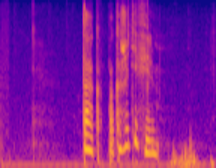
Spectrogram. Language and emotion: Russian, neutral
